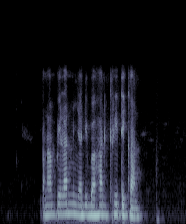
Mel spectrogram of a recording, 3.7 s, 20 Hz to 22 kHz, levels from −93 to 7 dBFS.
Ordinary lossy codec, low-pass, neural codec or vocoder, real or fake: Opus, 16 kbps; 7.2 kHz; none; real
